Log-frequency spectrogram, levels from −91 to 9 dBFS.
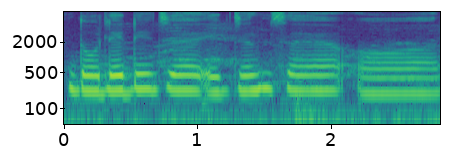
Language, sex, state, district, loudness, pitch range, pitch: Rajasthani, female, Rajasthan, Nagaur, -15 LUFS, 210-235 Hz, 225 Hz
